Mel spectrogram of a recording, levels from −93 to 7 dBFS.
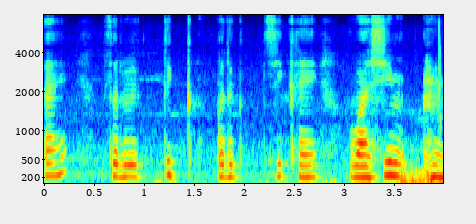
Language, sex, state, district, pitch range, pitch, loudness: Marathi, female, Maharashtra, Washim, 200-230 Hz, 215 Hz, -17 LUFS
